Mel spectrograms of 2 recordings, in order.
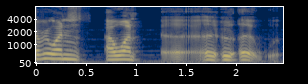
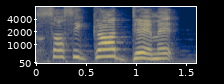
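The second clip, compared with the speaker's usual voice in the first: shouting, higher; 6 semitones higher, 3 dB louder than usual. Calling to a player who wandered off: yelling. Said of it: "Quit yelling at me".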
